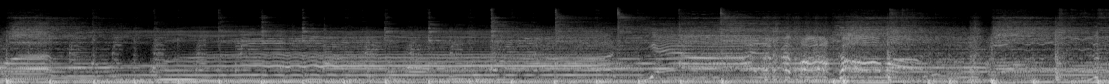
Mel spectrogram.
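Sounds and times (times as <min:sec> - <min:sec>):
drum kit: 0:00.0 - 0:11.0
electric bass: 0:00.0 - 0:11.0
lead electric guitar bending notes: 0:00.0 - 0:11.0.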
